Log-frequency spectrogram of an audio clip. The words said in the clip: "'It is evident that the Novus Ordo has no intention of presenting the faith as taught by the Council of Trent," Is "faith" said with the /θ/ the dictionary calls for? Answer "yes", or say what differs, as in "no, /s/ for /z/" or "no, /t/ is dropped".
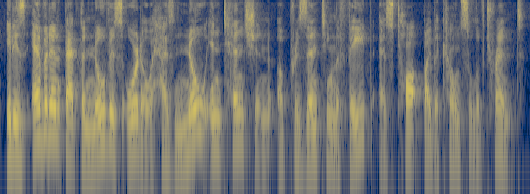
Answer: yes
